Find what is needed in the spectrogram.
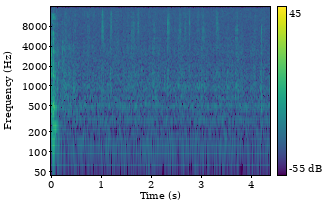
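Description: A marker pen writing lettering on paper: faint, short scratching strokes, over a steady low hum.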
